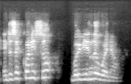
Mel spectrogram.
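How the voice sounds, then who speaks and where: A woman's voice: fairly high pitch, animated, normal speed, darkish tone, no echo. A woman giving a technical lecture, explaining step by step with frequent tag questions and fillers. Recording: dull dry online talk audio.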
